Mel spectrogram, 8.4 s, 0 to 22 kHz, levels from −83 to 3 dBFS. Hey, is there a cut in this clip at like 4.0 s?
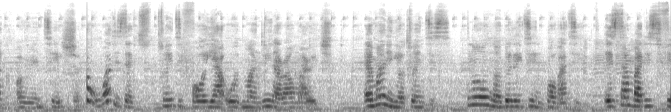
no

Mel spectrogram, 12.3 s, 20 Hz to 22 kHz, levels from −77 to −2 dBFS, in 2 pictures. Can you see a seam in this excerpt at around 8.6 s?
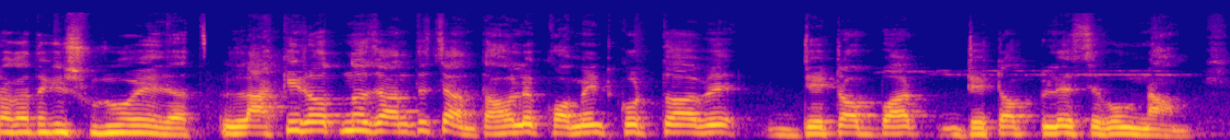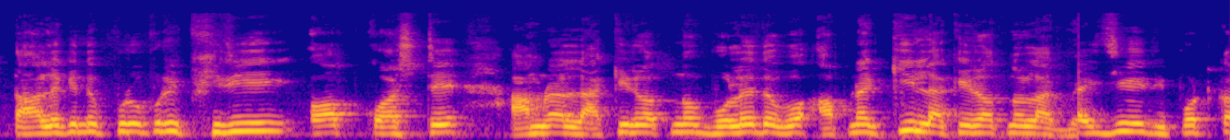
no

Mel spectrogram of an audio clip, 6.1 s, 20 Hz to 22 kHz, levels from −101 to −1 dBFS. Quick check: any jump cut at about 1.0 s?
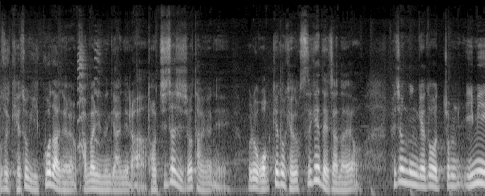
no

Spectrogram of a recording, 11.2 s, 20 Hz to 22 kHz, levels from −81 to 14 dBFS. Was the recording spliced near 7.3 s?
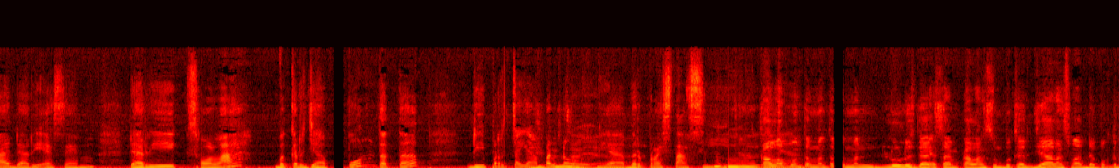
yes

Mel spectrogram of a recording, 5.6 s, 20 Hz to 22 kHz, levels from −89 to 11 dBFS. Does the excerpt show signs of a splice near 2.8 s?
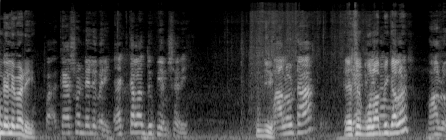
no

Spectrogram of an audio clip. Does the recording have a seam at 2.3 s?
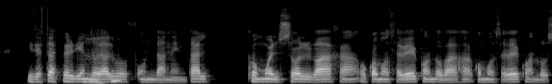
yes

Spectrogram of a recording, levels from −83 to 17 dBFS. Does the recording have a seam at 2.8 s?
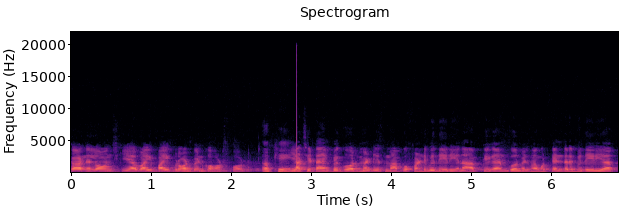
yes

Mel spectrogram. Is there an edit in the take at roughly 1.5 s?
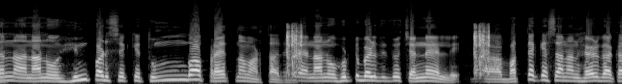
no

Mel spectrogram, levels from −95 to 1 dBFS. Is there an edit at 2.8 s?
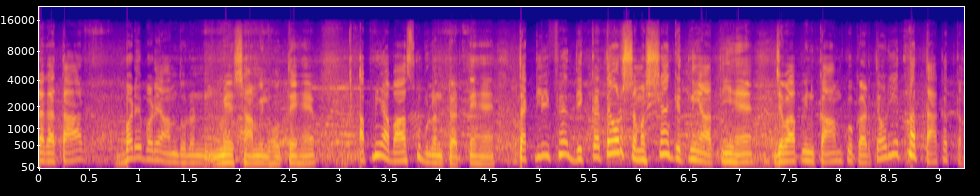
no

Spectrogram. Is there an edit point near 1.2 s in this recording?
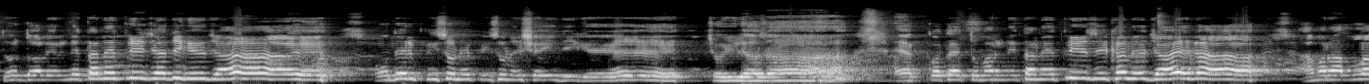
no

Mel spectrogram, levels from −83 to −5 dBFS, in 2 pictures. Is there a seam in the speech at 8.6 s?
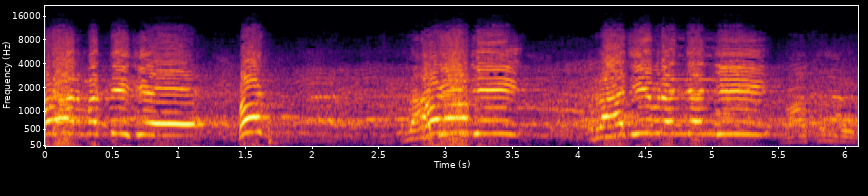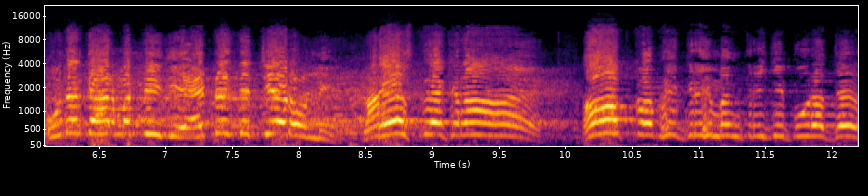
yes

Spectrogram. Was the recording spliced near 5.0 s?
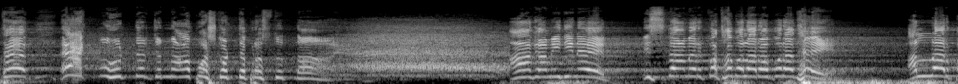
yes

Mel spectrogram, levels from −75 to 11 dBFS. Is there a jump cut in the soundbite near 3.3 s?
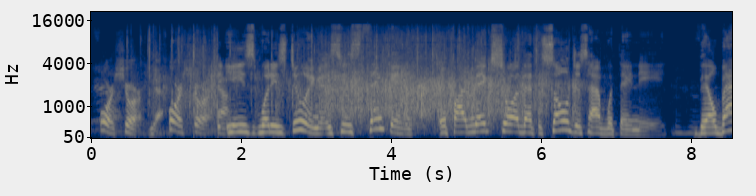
no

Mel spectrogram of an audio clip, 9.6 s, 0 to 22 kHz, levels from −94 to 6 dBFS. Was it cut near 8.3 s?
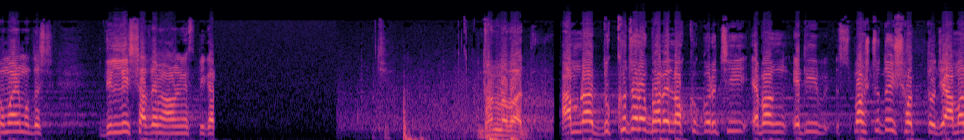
no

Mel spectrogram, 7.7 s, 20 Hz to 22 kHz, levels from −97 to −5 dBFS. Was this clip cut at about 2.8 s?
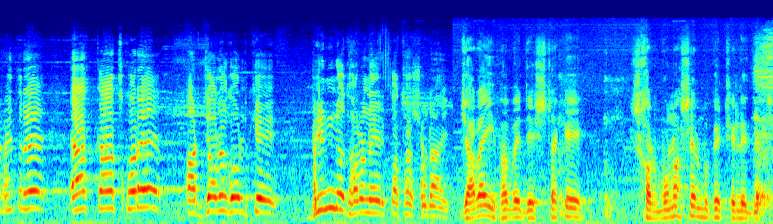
no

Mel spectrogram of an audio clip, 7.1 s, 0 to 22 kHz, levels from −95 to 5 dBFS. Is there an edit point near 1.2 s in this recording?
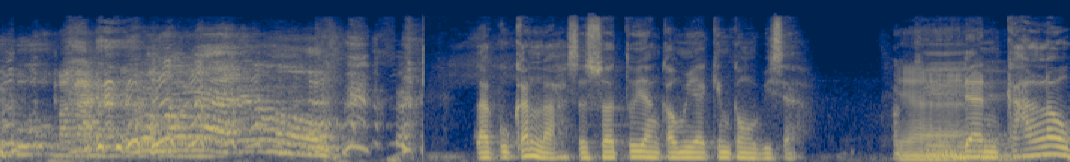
no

